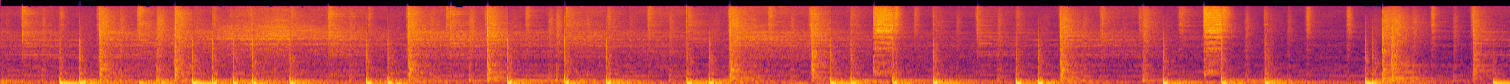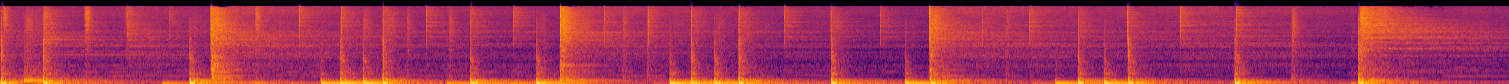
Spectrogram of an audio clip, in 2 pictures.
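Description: Solo jazz drum kit playing freely, with snare, bass drum, hi-hat and cymbals in dense, irregular strokes. Toward the end the playing thins to single hits about a second apart, each left to ring out, and the last one fades just before the end.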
